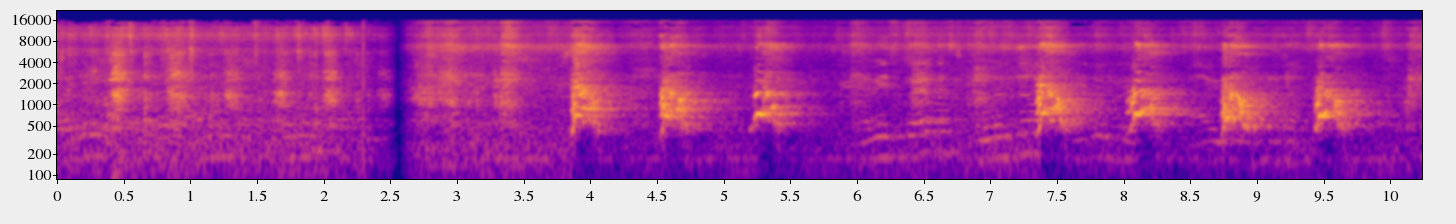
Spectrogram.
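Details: American Bully dog barking in short, harmonic bursts, roughly every 0.7 seconds in the second half, after a stretch of quieter chatter-like sound.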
